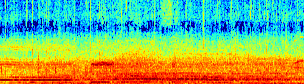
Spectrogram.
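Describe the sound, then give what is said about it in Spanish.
A two-minute standing ovation by the Real Madrid crowd in its home arena, honouring former coach Pablo Laso, after Real Madrid beat Bayern Munich; dense steady applause mixed with cheers and scattered whoops, loud and continuous throughout without a break. “Dos minutos de ovación de un Within Center puesto en pie uno de los mejores entrenadores de nuestra historia, Pablo”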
